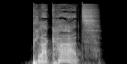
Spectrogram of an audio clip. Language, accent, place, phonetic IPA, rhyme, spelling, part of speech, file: German, Germany, Berlin, [plaˈkaːt͡s], -aːt͡s, Plakats, noun, De-Plakats.ogg
- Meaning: genitive singular of Plakat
